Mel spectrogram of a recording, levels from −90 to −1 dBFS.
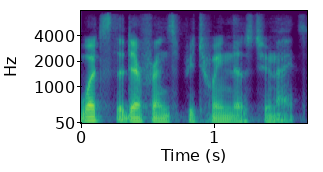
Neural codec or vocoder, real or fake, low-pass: codec, 24 kHz, 1.2 kbps, DualCodec; fake; 7.2 kHz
